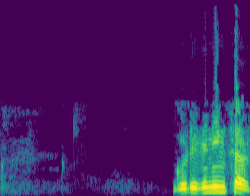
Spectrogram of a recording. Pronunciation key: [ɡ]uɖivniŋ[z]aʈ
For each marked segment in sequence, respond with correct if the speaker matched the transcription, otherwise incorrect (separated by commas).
correct, incorrect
